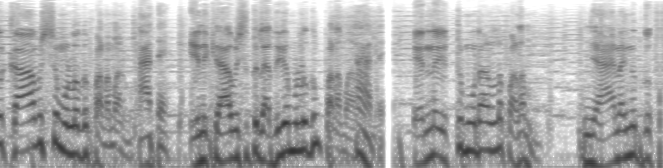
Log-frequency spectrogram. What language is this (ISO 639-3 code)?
hin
